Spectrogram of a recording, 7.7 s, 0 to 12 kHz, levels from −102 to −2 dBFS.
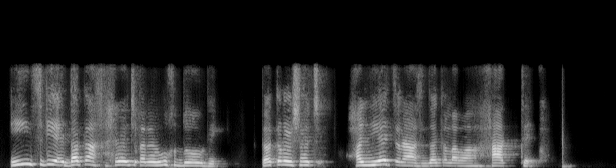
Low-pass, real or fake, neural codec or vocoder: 7.2 kHz; fake; codec, 16 kHz, 1 kbps, X-Codec, HuBERT features, trained on general audio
